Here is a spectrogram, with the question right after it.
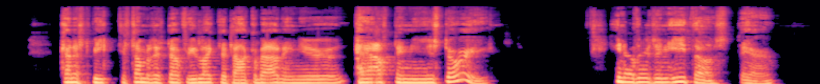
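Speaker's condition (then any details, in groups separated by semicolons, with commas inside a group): Deafblindness; progressive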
